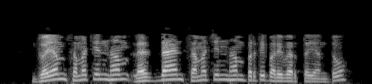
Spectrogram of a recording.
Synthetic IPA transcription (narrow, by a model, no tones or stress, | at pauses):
d̪ʋɐjɐmsɐmɐt͡ʃinɦɐmles̬d̪æːnsɐmɐt͡ʃinɦɐmpɾɐt̪ipɐɾiʋɐɾt̪ɐjɐnt̪u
